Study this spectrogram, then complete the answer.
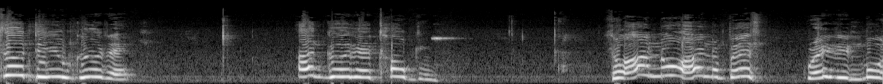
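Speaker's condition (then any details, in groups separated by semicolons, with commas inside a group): Cerebral palsy; speech hard to understand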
